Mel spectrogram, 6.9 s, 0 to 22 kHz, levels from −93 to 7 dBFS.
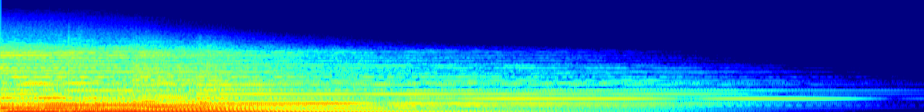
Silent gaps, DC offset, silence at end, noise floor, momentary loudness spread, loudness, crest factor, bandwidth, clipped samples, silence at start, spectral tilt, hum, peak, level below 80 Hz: none; under 0.1%; 0 s; -64 dBFS; 19 LU; -18 LUFS; 16 dB; 5.6 kHz; under 0.1%; 0 s; -8 dB/octave; none; 0 dBFS; -18 dBFS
